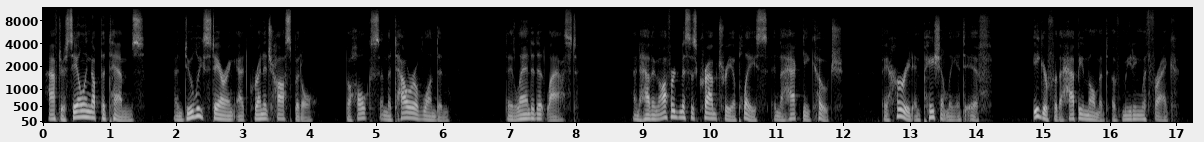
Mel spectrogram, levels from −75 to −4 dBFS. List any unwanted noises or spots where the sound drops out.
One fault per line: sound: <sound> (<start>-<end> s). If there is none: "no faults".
no faults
